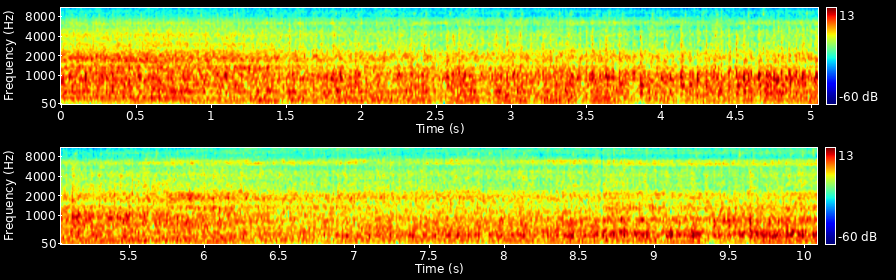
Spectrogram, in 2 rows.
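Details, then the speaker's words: Fiat Panda 4x4 Sisley, FIRE engine, first start after water pump replacement, cold on manual choke: steady, slightly busy idle beat, no knocks, squeals or misses; normal cold idle. "so let's see if it works okay huh yeah seems to run okay let's get a bit more [Music] choke"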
